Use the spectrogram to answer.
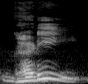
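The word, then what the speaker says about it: घड़ी: அடுத்தது பாருங்கள், கடி. கடி, கடி. இந்த டாவிற்கு கீழே புள்ளி வைத்துள்ளது. எனவே கடி, கடி என்று சொல்ல வேண்டும்.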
